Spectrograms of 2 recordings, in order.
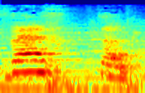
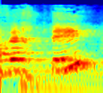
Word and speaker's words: verte: dire verte non pas verté non pas verte non pas Vert c'est vert verte donc le E ne se prononce pas alors le E ce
